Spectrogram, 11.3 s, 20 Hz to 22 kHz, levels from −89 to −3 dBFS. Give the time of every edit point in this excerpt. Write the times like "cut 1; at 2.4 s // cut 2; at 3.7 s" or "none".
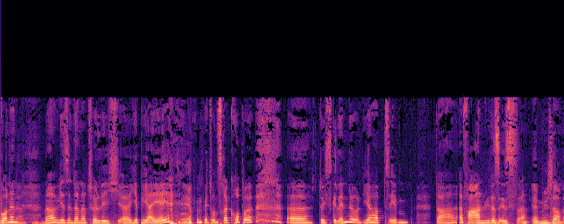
none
